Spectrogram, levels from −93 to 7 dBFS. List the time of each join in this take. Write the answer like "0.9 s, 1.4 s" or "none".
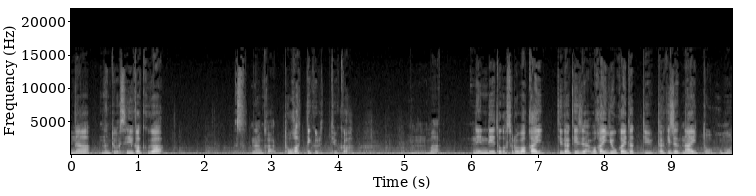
none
